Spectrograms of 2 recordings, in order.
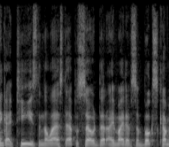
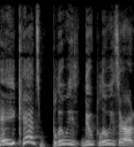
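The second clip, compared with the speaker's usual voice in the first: very high, thrilled, super-excited, acted out; 12 semitones higher than usual. A parent retells telling their kids new bluey is out: mock super-excited announcement. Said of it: "like super excited".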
